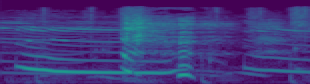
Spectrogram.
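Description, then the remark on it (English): A puppy squeals in a long, thin, high-pitched whine that sags and holds, then a second drawn-out squeal follows, fairly loud, with brief voices breaking in. “Is that a puppy squeal?”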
